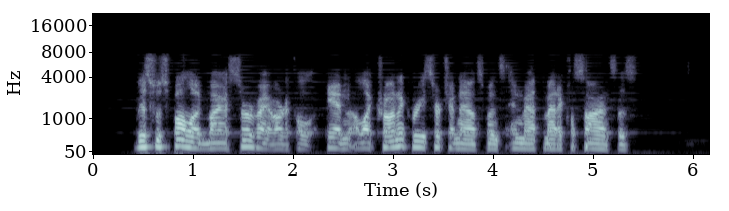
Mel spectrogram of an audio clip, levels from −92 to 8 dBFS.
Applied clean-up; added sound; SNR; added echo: neural mask model DeepFilterNet 3.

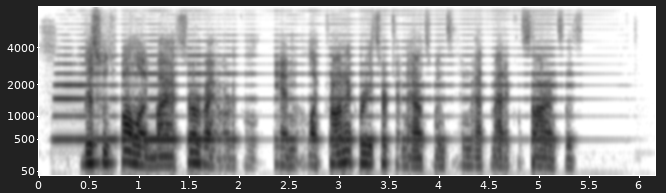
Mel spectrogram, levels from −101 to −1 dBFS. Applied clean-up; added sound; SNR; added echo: neural mask model RNNoise.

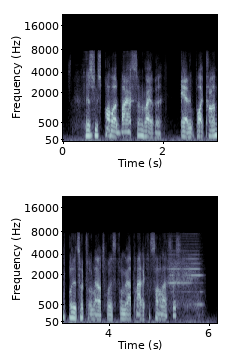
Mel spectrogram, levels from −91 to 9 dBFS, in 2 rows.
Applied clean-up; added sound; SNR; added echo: neural diffusion model UNIVERSE++.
